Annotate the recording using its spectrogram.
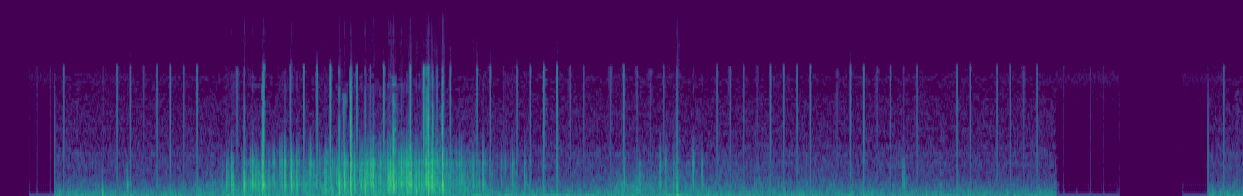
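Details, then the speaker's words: Late inspiratory crackles: many fine, sharp crackles crowding toward and increasing at the end of inspiration, best heard with slow breathing at large tidal volumes. "ils sont nombreux il s'agit de crépitent enfin ils augmentent en nombre et en intensité à la femme d'inspiration ce caractère est mieux perçue lors d'une ventilation à faible fréquence et grands volumes courant il s'observe dans les pathologies de la lgv et hall"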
